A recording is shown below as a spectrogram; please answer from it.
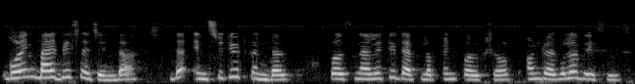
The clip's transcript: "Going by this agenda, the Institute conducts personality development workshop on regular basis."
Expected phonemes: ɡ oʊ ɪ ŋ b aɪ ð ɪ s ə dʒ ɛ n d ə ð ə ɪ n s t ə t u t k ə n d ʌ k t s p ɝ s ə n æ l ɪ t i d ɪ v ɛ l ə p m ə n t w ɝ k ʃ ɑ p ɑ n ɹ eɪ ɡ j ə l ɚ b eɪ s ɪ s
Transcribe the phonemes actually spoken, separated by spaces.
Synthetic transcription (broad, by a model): ɡ oʊ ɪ ŋ b aɪ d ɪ s ə dʒ ɛ n d ə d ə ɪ n s t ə t u t k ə n d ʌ k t p ɝ s ə n æ l ɪ t i d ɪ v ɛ l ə p m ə n t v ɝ k ʃ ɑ p ɑ n ɹ eɪ ɡ j ə l ɚ b eɪ s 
